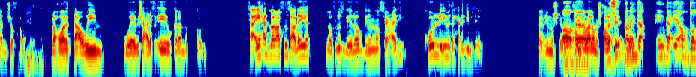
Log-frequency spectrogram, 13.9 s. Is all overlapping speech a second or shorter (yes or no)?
no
